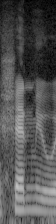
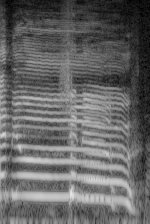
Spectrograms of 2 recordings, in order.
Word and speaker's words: Shenmue: so excited about it, Shenmue! most people pronounce it Shenmue, but Shenmue. we got used Shamu. to Shenmue, so whatever. It sounds like the big whale Shamu.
